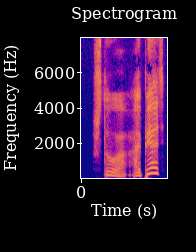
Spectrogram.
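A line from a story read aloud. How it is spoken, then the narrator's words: Slightly hoarse voice. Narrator (Russian): послышался чуть сиплый голос Себастьяна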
